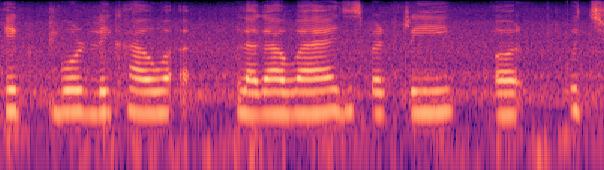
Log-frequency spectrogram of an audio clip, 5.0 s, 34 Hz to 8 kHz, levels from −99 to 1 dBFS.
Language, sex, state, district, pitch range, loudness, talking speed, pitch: Hindi, female, Bihar, Kaimur, 210-220 Hz, -17 LUFS, 145 wpm, 215 Hz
